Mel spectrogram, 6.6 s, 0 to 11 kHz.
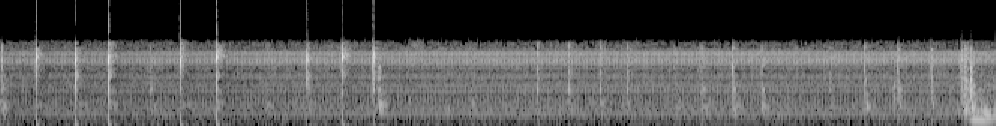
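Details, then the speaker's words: Late-1950s Japanese Londala tube radio, after swapping the 12BE6 with no change: steady mains hum with sharp irregular pops and crackles, 12AV6 stage going berserk; tube tested good, loose connection suspected, pressing the speaker affects it. "oh so it's the 12a v6 it's going berserk"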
